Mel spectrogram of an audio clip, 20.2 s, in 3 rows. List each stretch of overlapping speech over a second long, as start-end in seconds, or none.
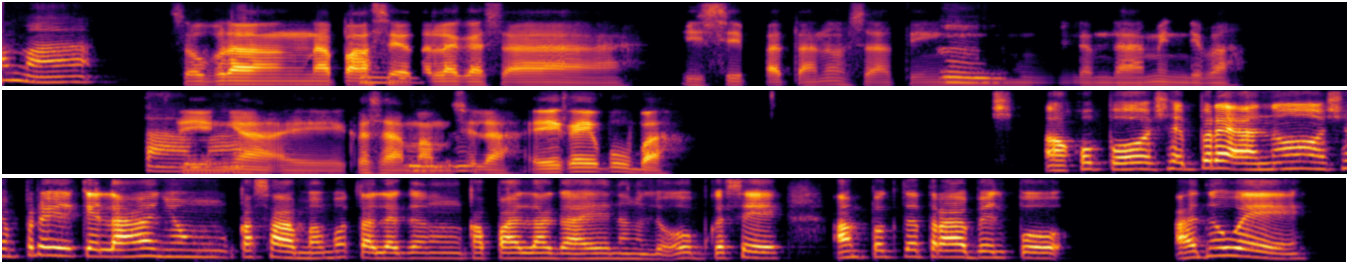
none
